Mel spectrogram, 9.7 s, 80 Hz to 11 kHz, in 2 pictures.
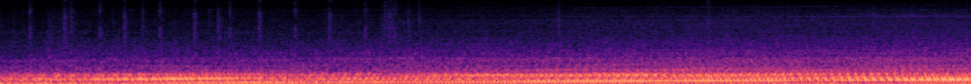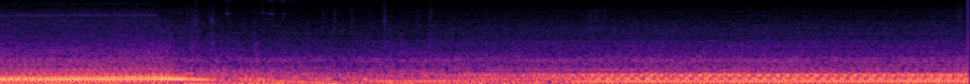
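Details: Mercedes C55 AMG, driving on a mild ~60°F January day after a crankshaft position sensor replacement: revs climb under throttle, then on lift-off drop only partway and hang at a steady raised hum near 2,000 rpm; cause not yet found.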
